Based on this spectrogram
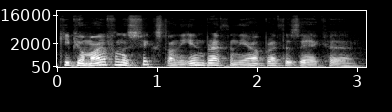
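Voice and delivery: ordinary talk, nothing marked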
